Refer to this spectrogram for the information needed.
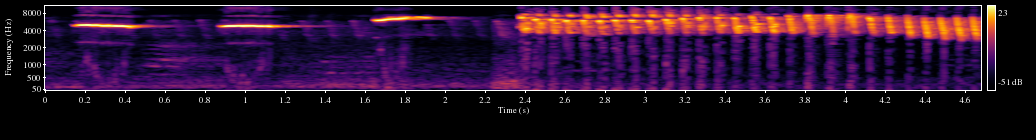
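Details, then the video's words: Small bird song used as a master for teaching competition cage birds: three separate thin, clear high whistles, then a long, fast, buzzy high trill that slowly drifts lower. "Suara BURUNG KECIL !!! MASTERAN BURUNG KECIL TEMBAKAN TAJAM DAN SUPER PEDAS"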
